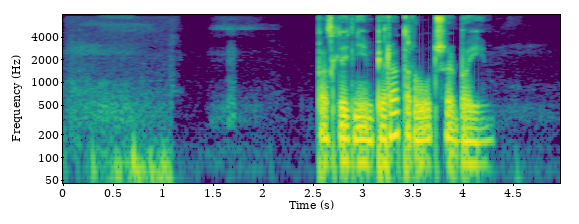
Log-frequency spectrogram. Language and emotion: Russian, neutral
